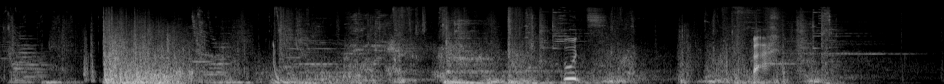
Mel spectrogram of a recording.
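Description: Heavy weapon blows thud and crash in a fight.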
